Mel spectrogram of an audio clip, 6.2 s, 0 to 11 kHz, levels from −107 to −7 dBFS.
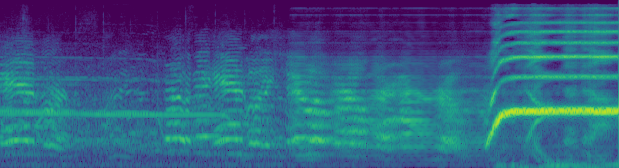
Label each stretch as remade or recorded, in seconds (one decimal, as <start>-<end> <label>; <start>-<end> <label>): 0.0-2.9 recorded; 2.9-6.2 remade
